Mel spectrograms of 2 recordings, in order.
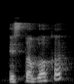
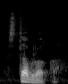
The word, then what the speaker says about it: استبرق: استبلق? استبرق. Say it correctly.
